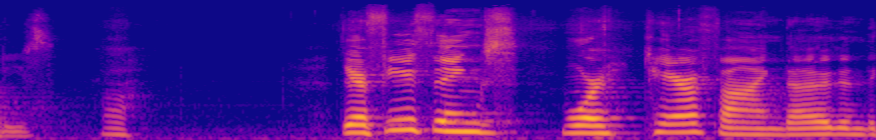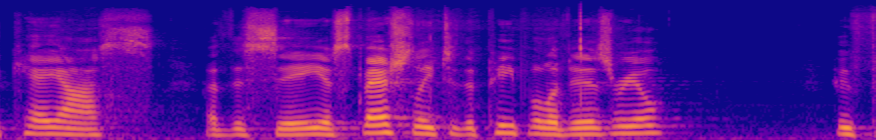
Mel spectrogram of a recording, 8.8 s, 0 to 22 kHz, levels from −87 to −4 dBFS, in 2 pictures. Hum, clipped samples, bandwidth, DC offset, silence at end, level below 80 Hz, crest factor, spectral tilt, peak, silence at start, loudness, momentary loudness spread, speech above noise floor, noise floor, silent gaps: none; under 0.1%; 19.5 kHz; under 0.1%; 0 s; -60 dBFS; 20 dB; -4 dB/octave; -8 dBFS; 0 s; -27 LUFS; 19 LU; 37 dB; -64 dBFS; none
